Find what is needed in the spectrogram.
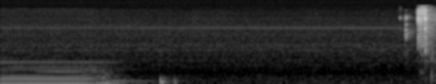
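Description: The last held chord of a song on piano and bass guitar, dying away about half a second in.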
